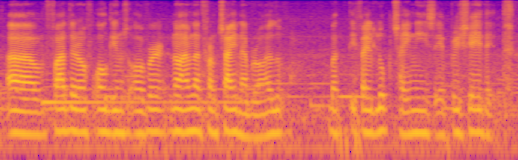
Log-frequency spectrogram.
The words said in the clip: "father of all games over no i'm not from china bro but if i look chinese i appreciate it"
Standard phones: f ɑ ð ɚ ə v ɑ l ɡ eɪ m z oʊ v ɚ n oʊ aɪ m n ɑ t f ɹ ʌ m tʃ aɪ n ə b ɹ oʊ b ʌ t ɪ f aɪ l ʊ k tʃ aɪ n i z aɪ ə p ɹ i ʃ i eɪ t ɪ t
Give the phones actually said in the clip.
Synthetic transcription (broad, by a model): f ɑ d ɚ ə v ɑ l ɡ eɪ m s oʊ v ɚ n oʊ aɪ m n ɑ t f ɹ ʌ m tʃ aɪ n ə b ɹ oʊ b ʌ t ɪ f aɪ l ʊ k tʃ aɪ n i s aɪ ə p ɹ i ʃ i eɪ t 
